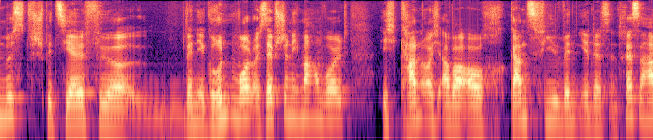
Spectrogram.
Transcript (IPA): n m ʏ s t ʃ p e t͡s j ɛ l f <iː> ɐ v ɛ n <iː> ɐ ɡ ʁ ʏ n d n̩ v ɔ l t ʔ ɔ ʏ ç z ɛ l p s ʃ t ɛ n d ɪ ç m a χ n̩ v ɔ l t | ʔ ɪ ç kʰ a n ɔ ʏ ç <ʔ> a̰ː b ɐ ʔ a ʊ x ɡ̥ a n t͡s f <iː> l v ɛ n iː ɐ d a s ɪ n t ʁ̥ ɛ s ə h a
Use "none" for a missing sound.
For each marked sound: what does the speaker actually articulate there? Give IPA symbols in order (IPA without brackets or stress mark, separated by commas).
yː, iː, ʔ, iː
